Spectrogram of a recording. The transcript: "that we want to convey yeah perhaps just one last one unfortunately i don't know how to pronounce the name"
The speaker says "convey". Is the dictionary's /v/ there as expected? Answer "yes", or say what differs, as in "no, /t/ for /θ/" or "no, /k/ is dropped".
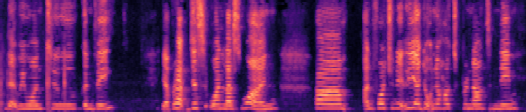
yes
